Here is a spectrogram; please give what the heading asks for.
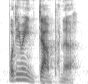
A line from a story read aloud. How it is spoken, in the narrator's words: She snapped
